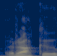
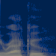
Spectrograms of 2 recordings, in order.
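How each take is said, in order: First: The first vowel sounds like in 'rock'. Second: The first vowel sounds like in 'rack'. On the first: The speaker calls it right. "My name is pronounced Raku, like ... rock" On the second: The speaker calls it wrong. "She kept calling me Raku. It's not like a rack"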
